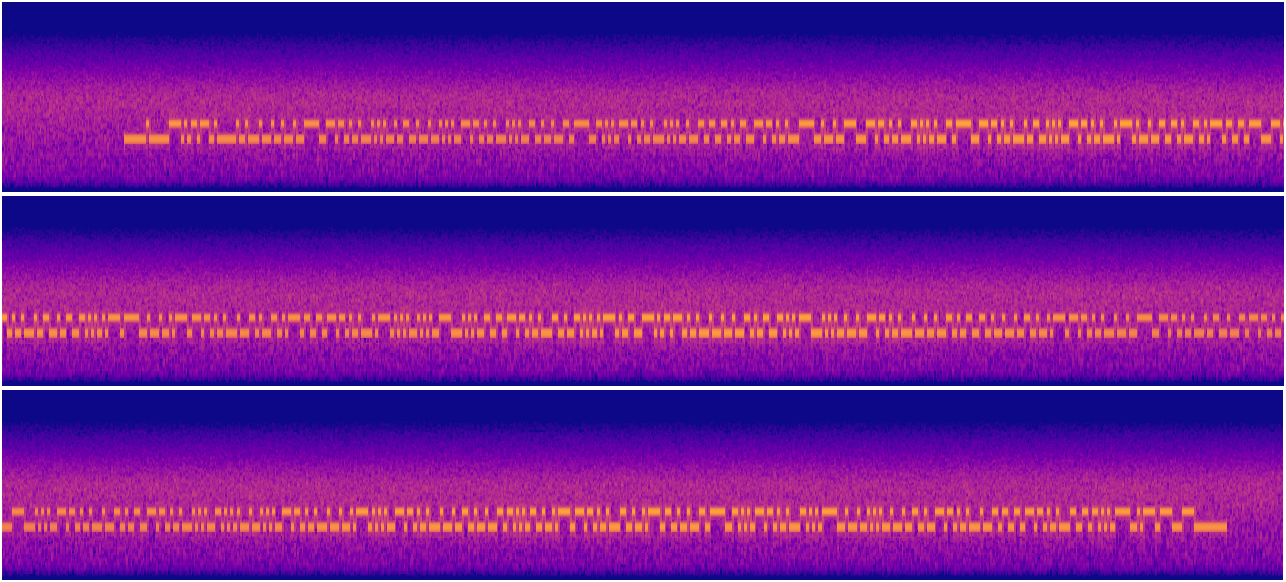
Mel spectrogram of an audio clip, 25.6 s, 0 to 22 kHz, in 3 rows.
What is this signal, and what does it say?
RTTY (50 baud, 450 Hz shift), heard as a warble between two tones, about 1360 Hz centre. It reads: 115 6216 60754 6782 519 475 26 3187389 2243513 7738 366968 0432 1724961 1720103 15 27 96 72 6416 136 107403 030754 451610 78 845399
